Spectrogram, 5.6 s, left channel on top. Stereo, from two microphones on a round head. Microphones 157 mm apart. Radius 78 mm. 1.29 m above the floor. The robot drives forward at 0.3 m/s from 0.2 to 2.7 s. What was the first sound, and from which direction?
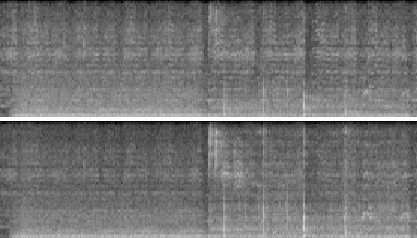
A bird, 55° right (ahead or behind).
